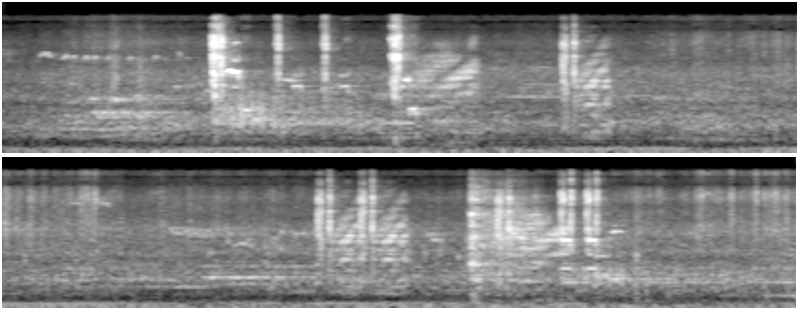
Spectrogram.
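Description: Electronic menu sounds click and chirp as options are selected.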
